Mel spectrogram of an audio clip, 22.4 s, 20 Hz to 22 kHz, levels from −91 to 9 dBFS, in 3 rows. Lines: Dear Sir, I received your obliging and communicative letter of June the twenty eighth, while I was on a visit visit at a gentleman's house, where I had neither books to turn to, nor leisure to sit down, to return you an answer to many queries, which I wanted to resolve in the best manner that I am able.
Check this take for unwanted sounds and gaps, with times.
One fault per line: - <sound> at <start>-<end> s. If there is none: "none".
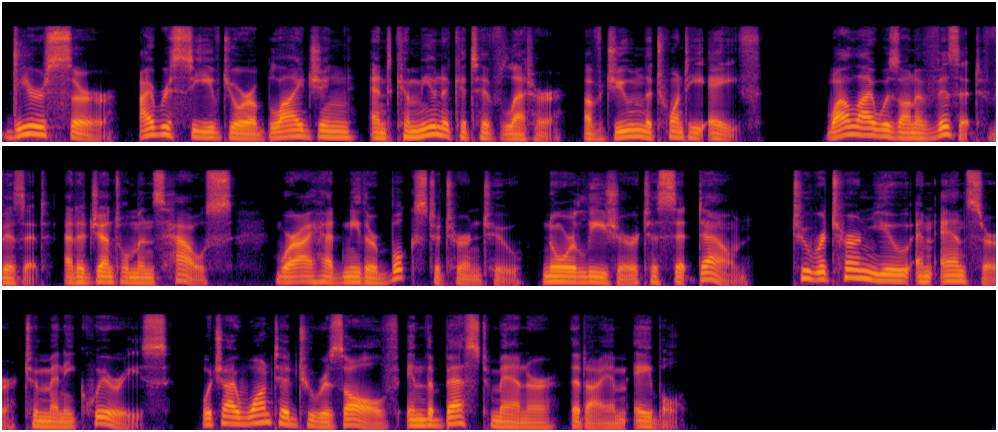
none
